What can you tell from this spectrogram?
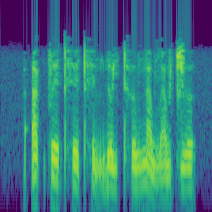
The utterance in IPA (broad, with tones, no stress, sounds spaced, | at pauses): ʔ a˦˥ k̚ f e˨˦ t̪ʰ e˨˩ t̪ʰ ḛ˧˨ ŋ ɗ ə˨˩ j t̪ʰ ə˨˦ w n a˧˩ w l a˨˩ w t͡ɕ ɨ˧ ə̯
